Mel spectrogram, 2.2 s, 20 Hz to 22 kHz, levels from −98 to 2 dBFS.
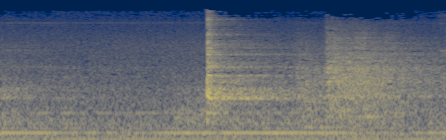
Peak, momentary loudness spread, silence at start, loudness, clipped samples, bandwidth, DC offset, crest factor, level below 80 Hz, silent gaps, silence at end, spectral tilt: -4 dBFS; 13 LU; 0 s; -25 LUFS; under 0.1%; 16 kHz; under 0.1%; 24 dB; -40 dBFS; none; 0 s; -3 dB/octave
